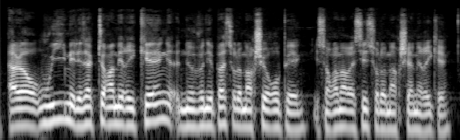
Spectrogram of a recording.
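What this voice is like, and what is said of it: Southern French accent. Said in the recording (French): “On entend à ton accent que, que, que tu viennes du Sud”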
